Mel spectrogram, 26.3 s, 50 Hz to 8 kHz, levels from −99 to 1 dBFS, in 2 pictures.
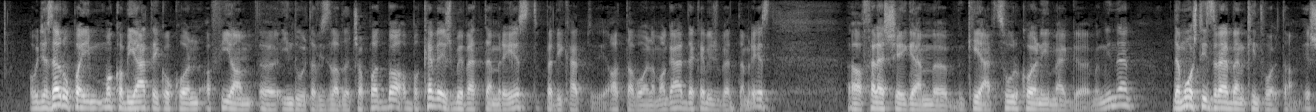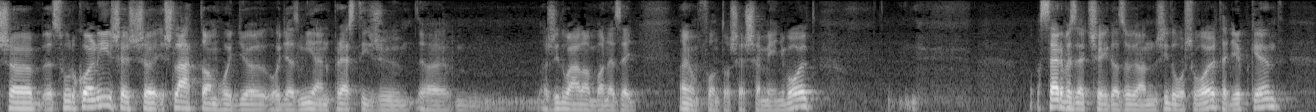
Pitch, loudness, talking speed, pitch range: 110 Hz, -22 LUFS, 150 wpm, 95-125 Hz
